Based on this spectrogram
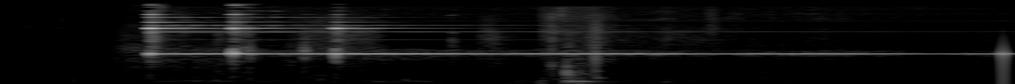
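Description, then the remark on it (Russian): A small bell is struck three times in quick succession, and its clear, bright tone keeps ringing out steadily, fairly loud, with no voices. “Позвонила лягушка в колокольчик. Тот и зазвенел.”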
